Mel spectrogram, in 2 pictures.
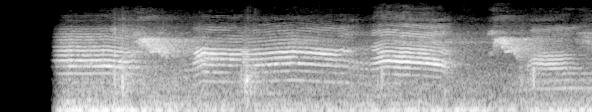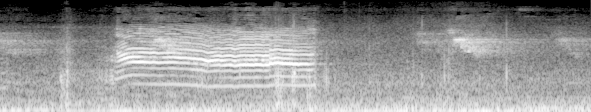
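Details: Several homeless street cats in Morocco meowing as they see the person who feeds them daily; overlapping long, wavering, high-pitched meows, some rising then falling, follow one another in quick succession with faint background noise.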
